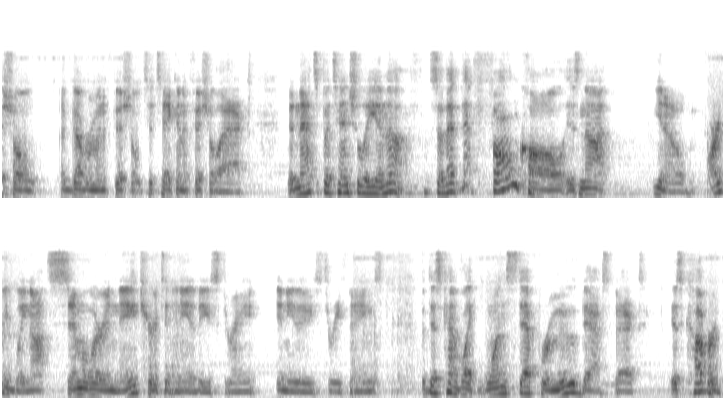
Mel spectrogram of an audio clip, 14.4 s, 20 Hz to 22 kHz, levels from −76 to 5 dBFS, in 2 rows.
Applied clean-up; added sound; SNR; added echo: neural separator model SepFormer DNS4.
